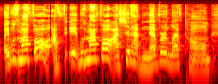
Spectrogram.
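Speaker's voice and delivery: high, loud, anguished outburst; anguished cry. Real, not acted. Narrator recalling the beating, crying out in guilt. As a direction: cry it out as self-blame. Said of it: "I felt like".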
